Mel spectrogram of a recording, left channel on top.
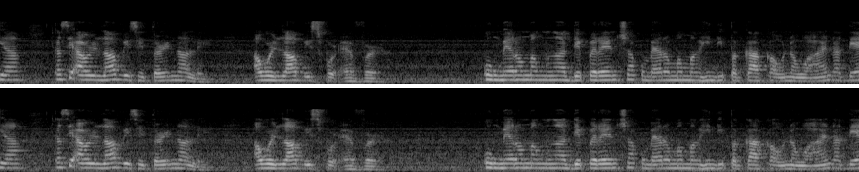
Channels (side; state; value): both; normal; correlation 0.32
